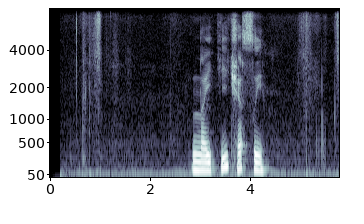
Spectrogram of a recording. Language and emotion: Russian, neutral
